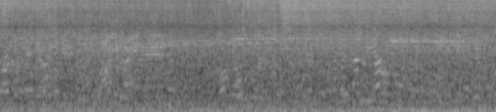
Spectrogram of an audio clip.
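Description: Chopped tomatoes drop onto a hot griddle with a soft patter.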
